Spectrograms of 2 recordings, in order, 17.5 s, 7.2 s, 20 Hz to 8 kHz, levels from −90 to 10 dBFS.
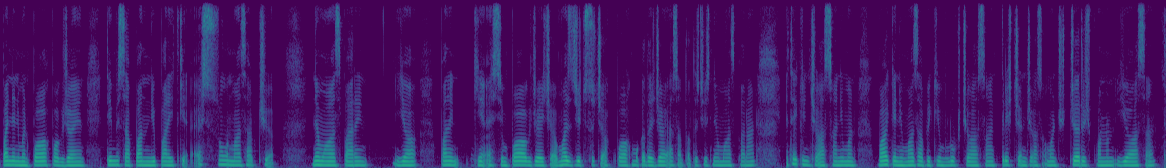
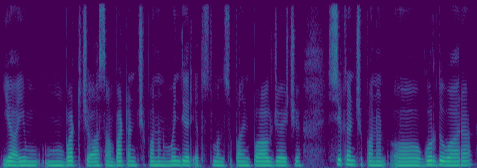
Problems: none marked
